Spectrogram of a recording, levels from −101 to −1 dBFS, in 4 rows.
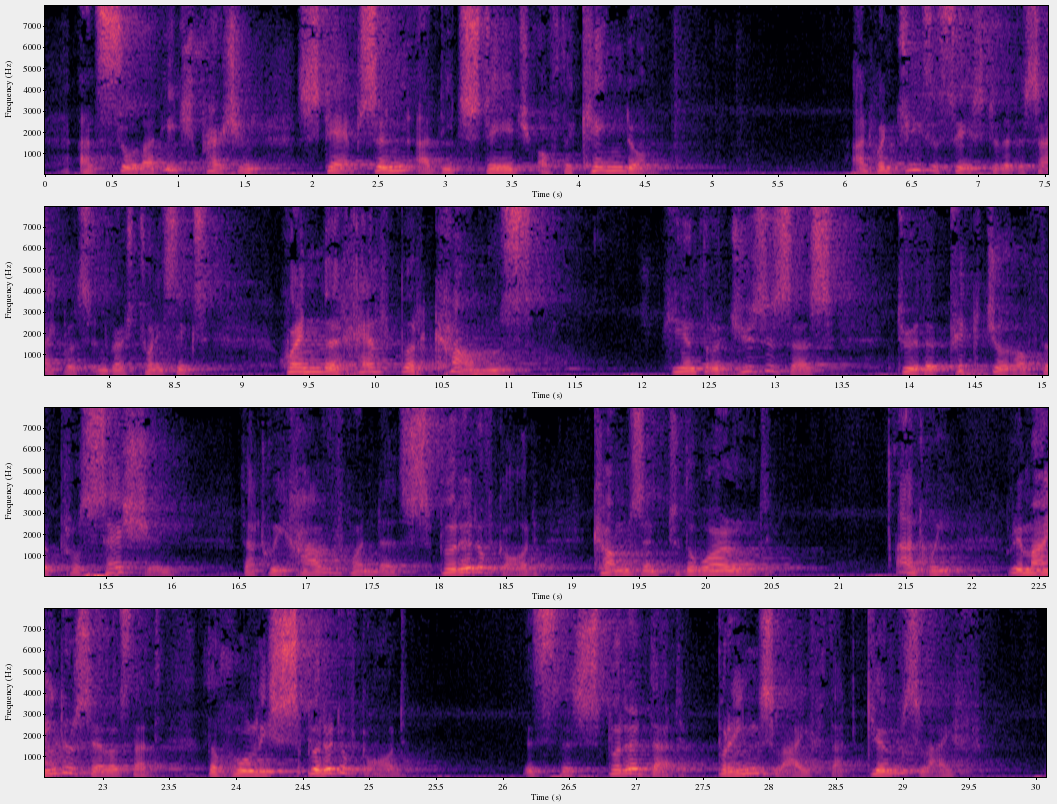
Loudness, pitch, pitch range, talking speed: -42 LUFS, 160 Hz, 140-180 Hz, 135 wpm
